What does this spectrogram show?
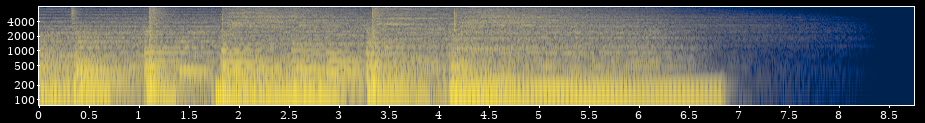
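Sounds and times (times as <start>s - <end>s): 
carol backing track: 0.0s - 6.9s.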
